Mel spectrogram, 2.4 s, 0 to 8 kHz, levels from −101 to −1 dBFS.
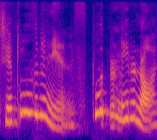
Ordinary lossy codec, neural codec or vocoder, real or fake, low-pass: none; codec, 16 kHz, 1 kbps, FreqCodec, larger model; fake; none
